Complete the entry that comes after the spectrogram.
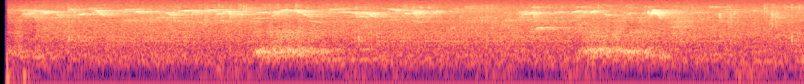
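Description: Many small birds chirping in quick, high, overlapping notes, with two short low sounds about three and six seconds in.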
